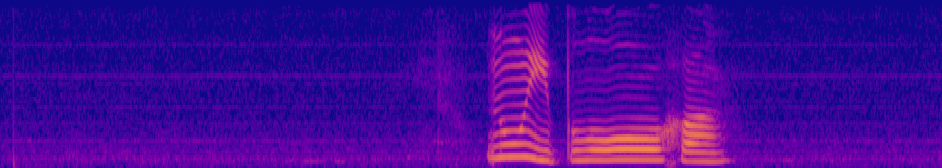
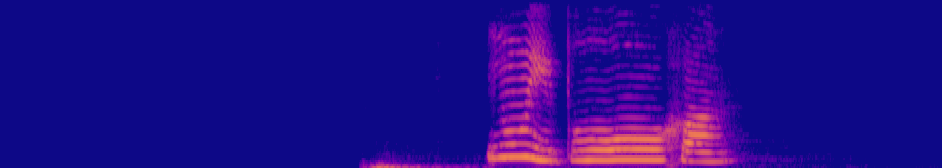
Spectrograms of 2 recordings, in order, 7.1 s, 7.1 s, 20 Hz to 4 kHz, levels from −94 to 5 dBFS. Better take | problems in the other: first | noise reduction (neural mask model DeepFilterNet 3)

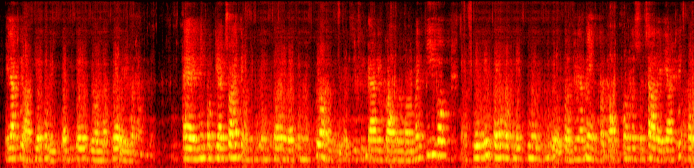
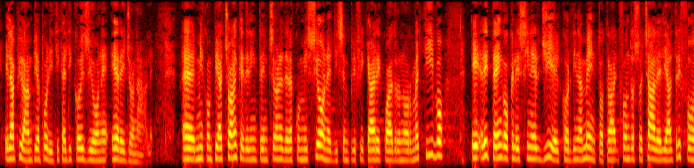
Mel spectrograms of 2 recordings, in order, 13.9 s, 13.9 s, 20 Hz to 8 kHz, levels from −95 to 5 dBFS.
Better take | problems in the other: second | noise reduction (neural separator model SepFormer DNS4)

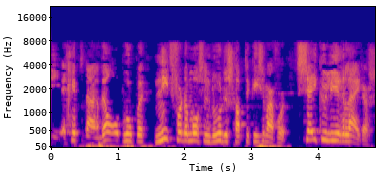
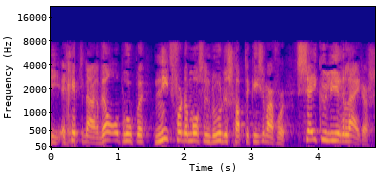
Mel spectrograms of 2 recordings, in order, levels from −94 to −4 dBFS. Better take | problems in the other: second | noise reduction (classical method Wiener filter)

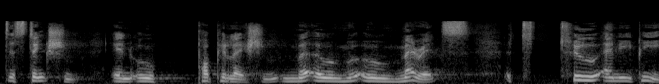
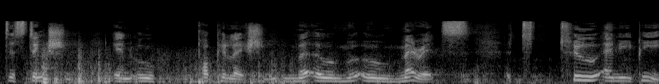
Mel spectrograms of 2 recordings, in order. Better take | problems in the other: first | background sound (Thunder); 8 dB below the speech

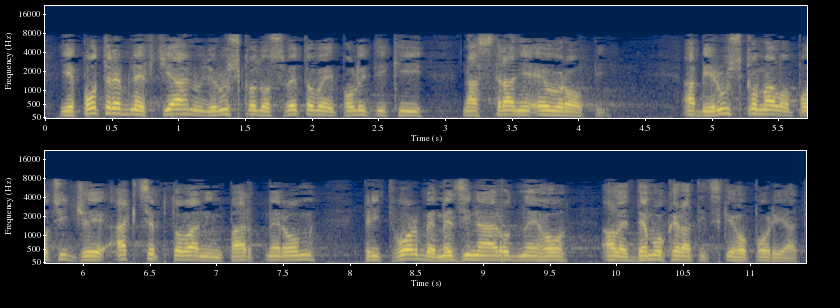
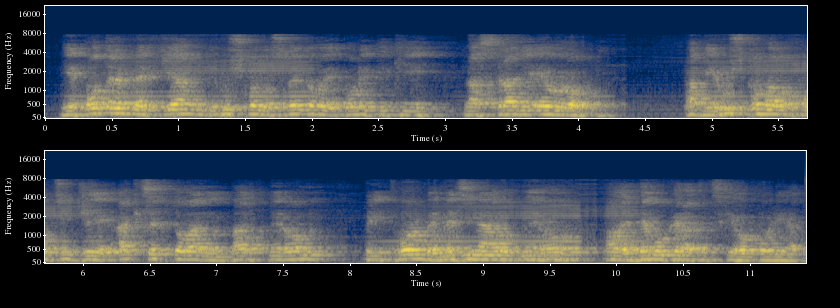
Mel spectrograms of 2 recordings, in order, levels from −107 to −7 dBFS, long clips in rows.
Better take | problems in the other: first | noise reduction (neural separator model SepFormer DNS4)

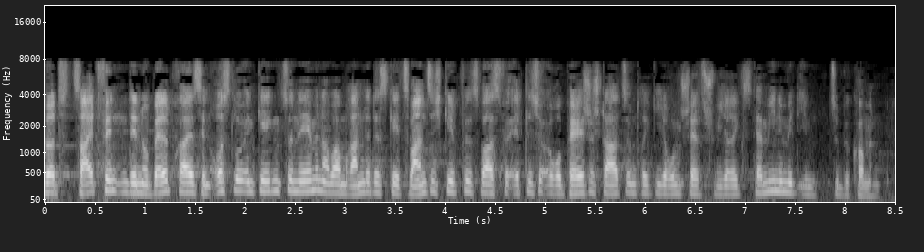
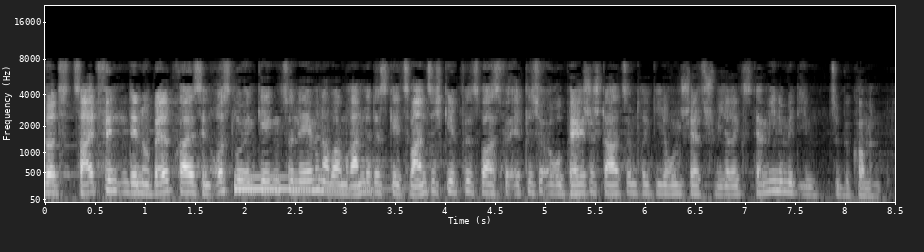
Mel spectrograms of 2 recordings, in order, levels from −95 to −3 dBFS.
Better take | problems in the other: first | background sound (Piano); 9 dB below the speech // room echo; dies away in 0.4 s

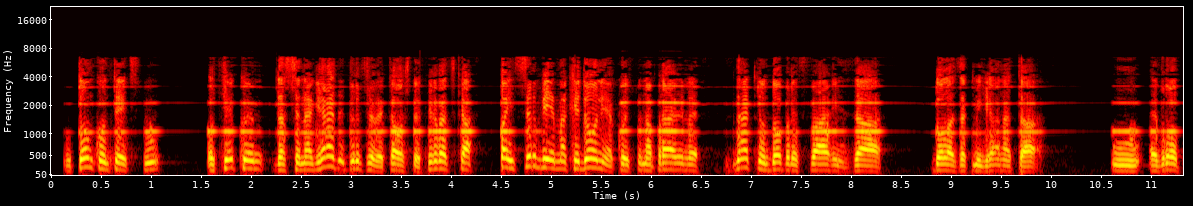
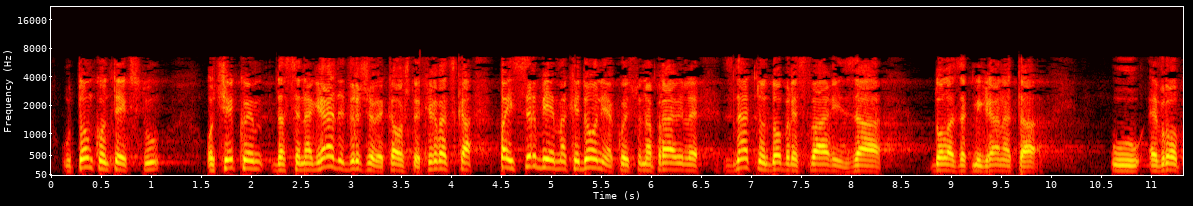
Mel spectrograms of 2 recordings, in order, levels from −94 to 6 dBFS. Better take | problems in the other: second | noise reduction (neural mask model RNNoise)

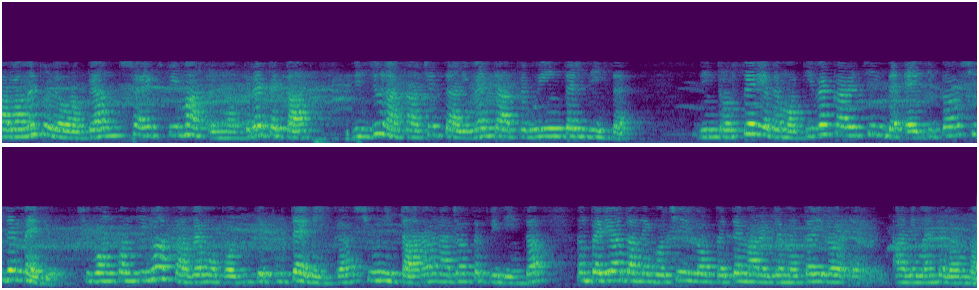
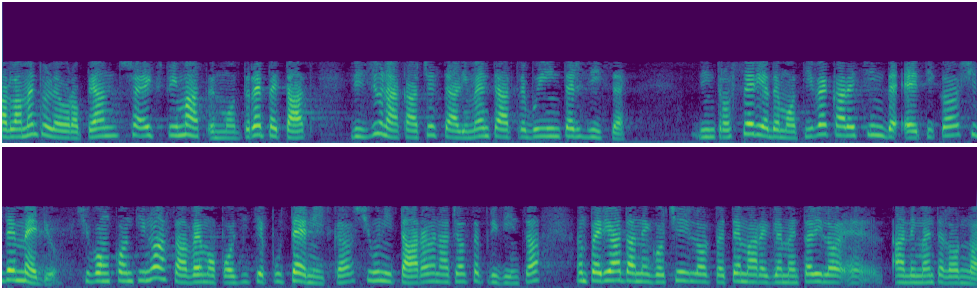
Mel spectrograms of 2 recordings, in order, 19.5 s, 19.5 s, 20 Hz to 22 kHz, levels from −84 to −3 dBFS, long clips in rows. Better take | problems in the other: second | background sound (Crow); 19 dB below the speech // room echo; dies away in 0.7 s

